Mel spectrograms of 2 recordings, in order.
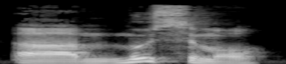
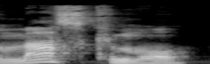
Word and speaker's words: muscimol: muscimol or maskimol, both pronunciations are correct,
